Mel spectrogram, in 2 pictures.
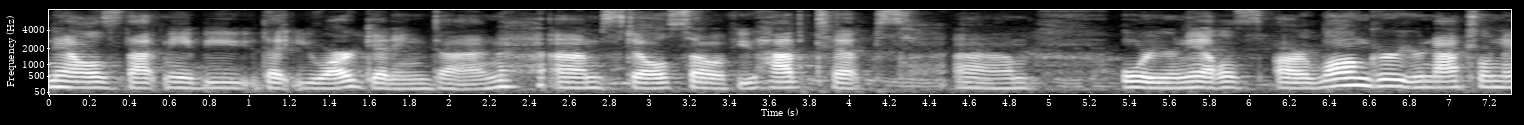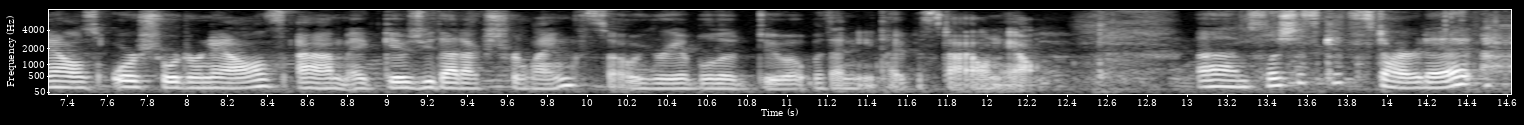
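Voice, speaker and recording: A woman's quiet, very deep, low voice at a moderate pace, with ordinary pitch variation. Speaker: beauty vlogger. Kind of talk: product tutorial. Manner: quiet, talking low.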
